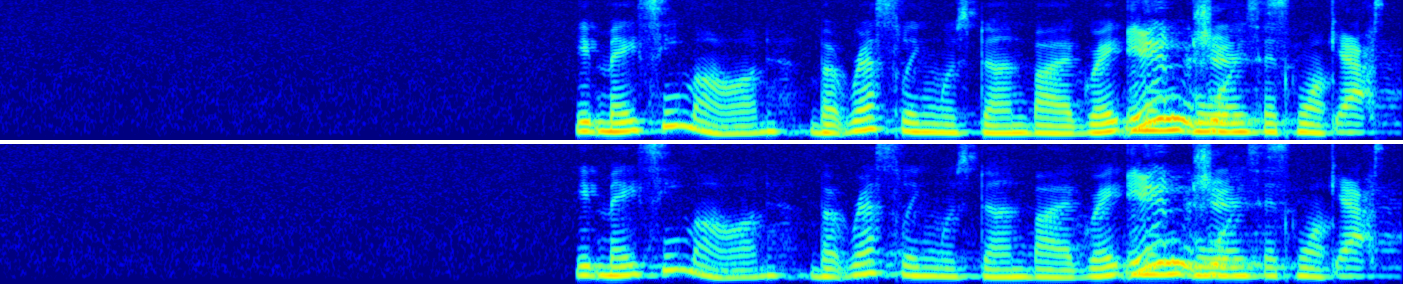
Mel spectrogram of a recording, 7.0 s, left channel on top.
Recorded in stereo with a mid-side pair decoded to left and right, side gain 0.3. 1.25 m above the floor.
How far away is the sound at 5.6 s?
About 2 m.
